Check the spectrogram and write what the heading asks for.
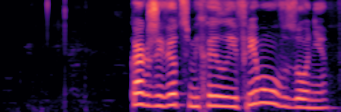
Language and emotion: Russian, neutral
